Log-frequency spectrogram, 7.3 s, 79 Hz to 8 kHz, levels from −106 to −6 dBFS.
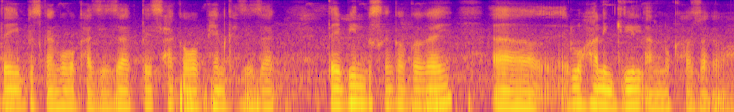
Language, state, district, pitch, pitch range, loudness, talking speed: Kokborok, Tripura, Dhalai, 100 Hz, 90-105 Hz, -20 LUFS, 170 wpm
